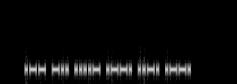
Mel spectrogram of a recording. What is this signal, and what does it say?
Morse code, heard as a keyed tone, about 53 wpm, 700 Hz. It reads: WD4PFP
